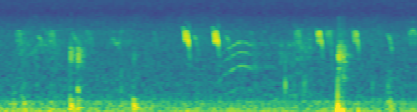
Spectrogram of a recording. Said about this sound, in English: Lone perch bird and a large flock nearby. Stop. Two birds.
